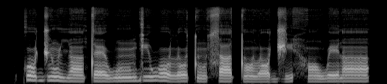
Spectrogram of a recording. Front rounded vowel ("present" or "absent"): absent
